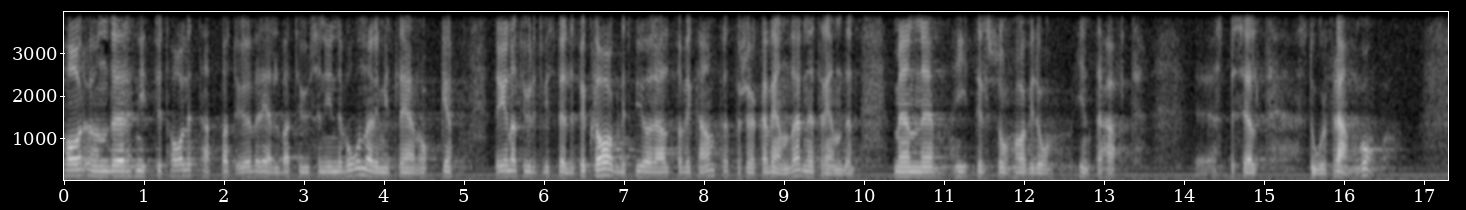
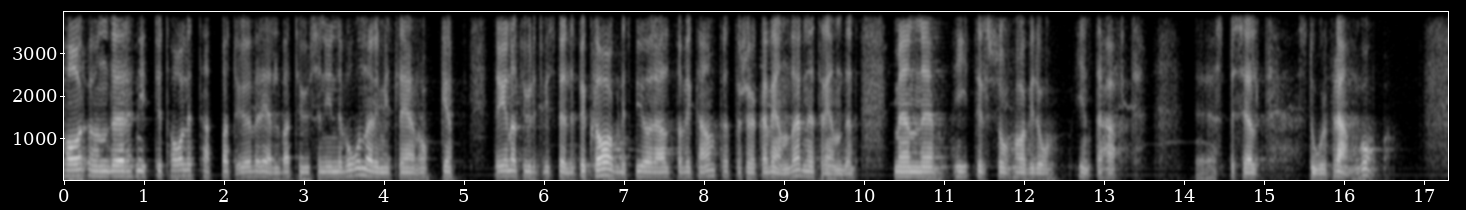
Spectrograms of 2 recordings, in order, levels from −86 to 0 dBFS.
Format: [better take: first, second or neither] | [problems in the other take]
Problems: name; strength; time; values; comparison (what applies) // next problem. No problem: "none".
first | noise reduction (neural mask model RNNoise)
